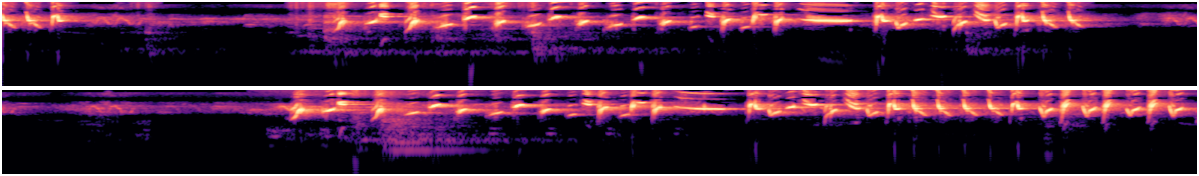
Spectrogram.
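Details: A European goldfinch sings tiwawati-style song in two long bouts of rapid twittering and bright chirps mixed with buzzy rolls, divided by a silent gap of about a second.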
